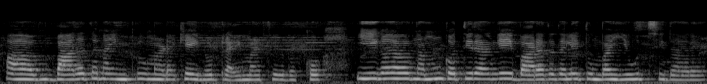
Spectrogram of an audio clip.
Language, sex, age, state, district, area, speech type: Kannada, female, 18-30, Karnataka, Tumkur, urban, spontaneous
